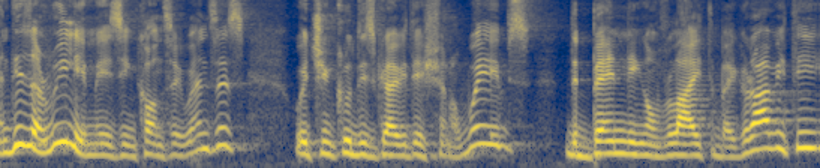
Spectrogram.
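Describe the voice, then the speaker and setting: A man's high-pitched voice with an Italian accent, fairly quick and lively in intonation, on a very clean recording with a silent background. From Italy. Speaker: physicist. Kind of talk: lecture. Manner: halting.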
